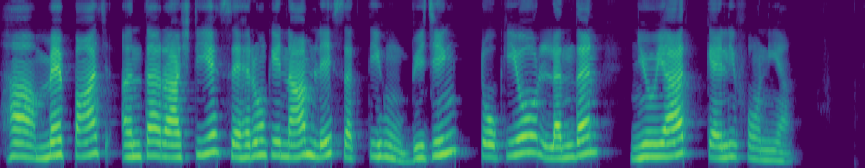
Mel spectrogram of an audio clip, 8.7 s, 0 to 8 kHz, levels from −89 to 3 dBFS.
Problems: none marked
